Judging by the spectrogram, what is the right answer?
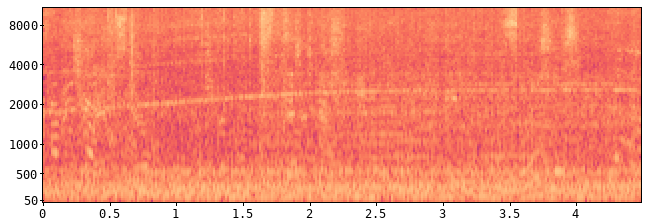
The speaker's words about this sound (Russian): Начинаем взлет, Катя.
